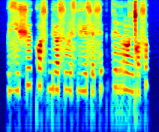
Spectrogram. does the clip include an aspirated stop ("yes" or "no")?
no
